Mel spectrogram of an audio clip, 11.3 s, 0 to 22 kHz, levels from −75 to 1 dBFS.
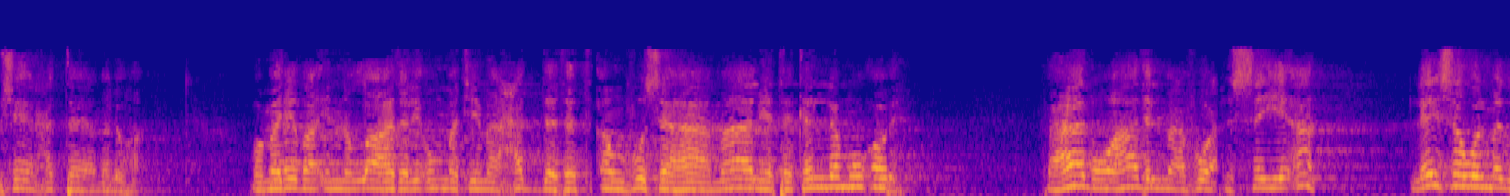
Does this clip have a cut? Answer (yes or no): yes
